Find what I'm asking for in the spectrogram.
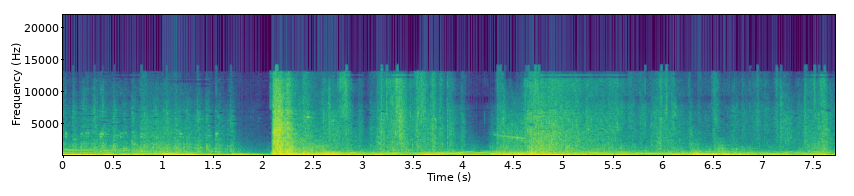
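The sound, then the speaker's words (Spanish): American artillery shells fall on German positions in the French countryside during the Second World War, with heavy crashing blasts and booms rising out of a continuous, dense rumble. “Con mapas detallados de la campiña francesa, los proyectiles estadounidenses comienzan enseguida a caer en las posiciones alemanas.”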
